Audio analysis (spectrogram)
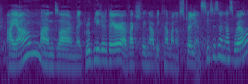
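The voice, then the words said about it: Spanish accent in English. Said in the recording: “your accent isn't quite Canberra ... I am from Spain”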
